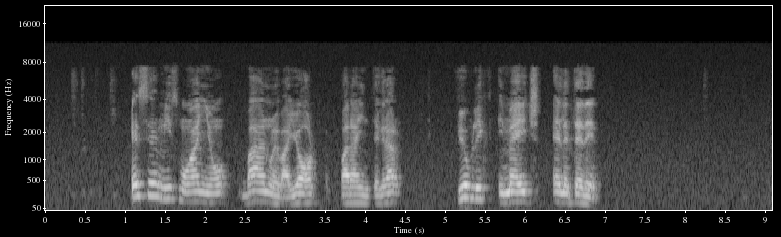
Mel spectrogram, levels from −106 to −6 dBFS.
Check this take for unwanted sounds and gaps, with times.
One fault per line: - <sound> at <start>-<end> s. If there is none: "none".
none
